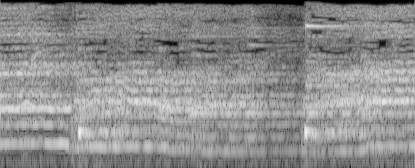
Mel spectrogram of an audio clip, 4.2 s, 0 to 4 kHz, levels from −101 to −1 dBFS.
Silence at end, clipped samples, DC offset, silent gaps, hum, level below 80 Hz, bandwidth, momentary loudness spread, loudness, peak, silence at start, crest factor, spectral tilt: 0 s; under 0.1%; under 0.1%; none; none; -56 dBFS; 4 kHz; 7 LU; -17 LUFS; -2 dBFS; 0 s; 16 dB; -8.5 dB/octave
